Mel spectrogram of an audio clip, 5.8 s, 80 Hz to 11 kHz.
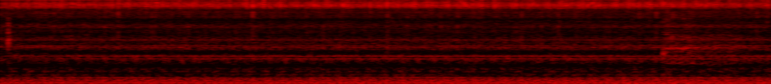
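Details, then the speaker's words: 2 RPM pellet stove auger gear motor, sealed shaft, on bench: quiet smooth low hum, no grinding or clicking, far quieter than the others; healthy. "it's just humming away lift it up and it's turning and you can see it's turning might be turning more rapidly than the one you have because this is a 2 RPM Motor"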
